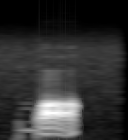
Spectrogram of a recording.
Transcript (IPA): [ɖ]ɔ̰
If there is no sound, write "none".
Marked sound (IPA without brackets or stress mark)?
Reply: b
